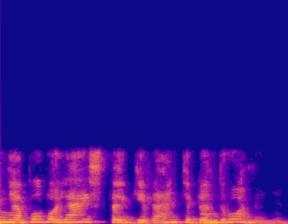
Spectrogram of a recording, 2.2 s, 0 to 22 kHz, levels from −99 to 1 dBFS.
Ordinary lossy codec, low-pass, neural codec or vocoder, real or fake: Opus, 64 kbps; 7.2 kHz; none; real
